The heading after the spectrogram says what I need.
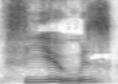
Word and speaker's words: fuse: a couple days ago, if the word ends in an E, the E is silent and it makes that letter a long sound. So in the word fuse, we hear the long U vowel sound.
